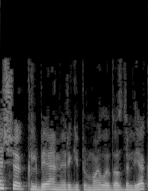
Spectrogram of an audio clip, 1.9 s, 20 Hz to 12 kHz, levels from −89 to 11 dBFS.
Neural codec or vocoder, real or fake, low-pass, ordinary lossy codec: none; real; 9.9 kHz; MP3, 32 kbps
